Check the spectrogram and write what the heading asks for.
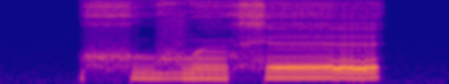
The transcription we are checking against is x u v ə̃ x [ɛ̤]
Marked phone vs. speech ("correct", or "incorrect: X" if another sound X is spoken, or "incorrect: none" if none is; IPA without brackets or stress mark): incorrect: ɛ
